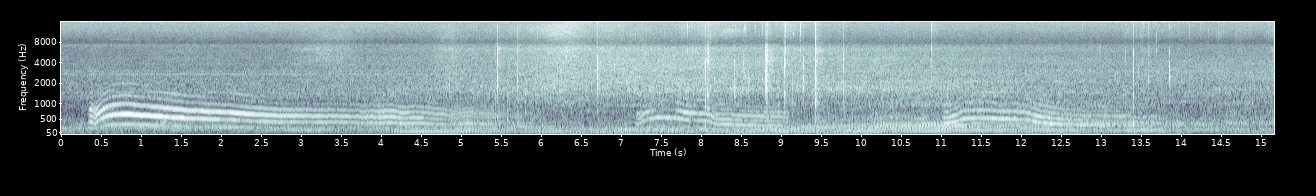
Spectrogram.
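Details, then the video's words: A jealous black female cat targets a little ginger cat who is playing; three drawn-out wavering yowls, each rising then sagging in pitch, separated by low grumbling and scattered clicks and taps. "little ginger cat who is currently playing is being targeted by a jealous black female cat"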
